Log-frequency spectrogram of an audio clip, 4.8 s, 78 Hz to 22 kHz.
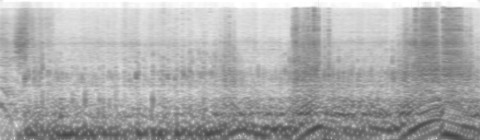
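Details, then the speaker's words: Chevy El Camino, big V8, rear-wheel drive, from Tennessee with no inspection law: loud, raw V8 bark rising and falling with throttle blips, no muffling; the exhaust is straight-piped. "you can also tell by the exhaust this is Tennessee they don't have any inspection law so it's straight"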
